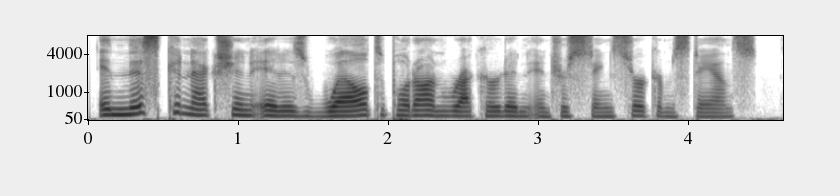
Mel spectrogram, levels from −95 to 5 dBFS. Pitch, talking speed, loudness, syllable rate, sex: 170 Hz, 170 wpm, -20 LUFS, 5.0 syllables/s, female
